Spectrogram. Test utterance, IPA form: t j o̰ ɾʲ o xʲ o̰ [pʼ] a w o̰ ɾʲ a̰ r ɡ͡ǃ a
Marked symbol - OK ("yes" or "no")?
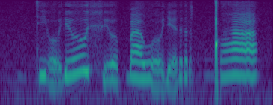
no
